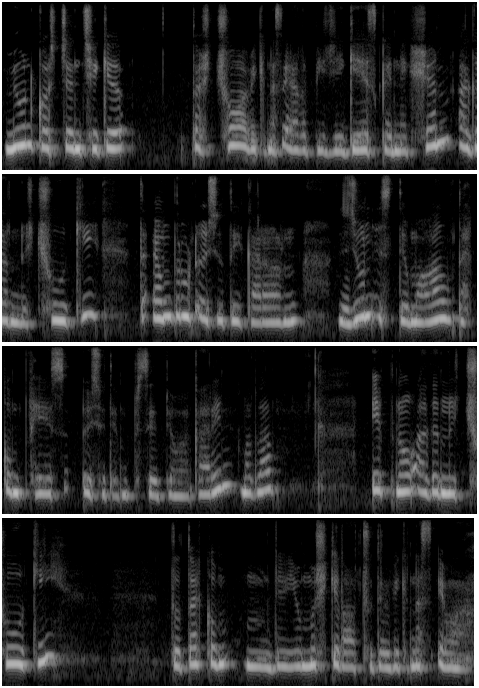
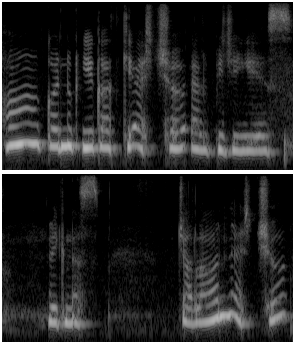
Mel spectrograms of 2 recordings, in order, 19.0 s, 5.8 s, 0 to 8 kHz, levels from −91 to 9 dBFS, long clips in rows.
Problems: none marked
